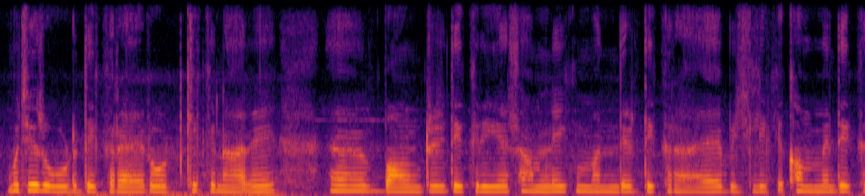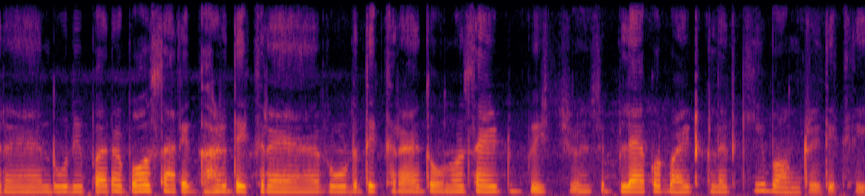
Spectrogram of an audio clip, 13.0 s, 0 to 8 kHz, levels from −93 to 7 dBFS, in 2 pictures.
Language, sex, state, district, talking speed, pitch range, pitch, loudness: Hindi, female, Chhattisgarh, Rajnandgaon, 225 wpm, 220-235 Hz, 225 Hz, -24 LUFS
